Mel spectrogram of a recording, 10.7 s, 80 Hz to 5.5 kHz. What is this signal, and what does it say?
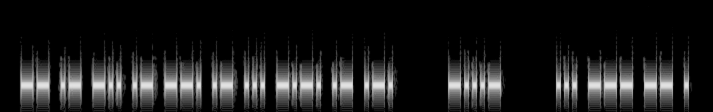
Morse code, heard as a keyed tone, about 20 wpm, 700 Hz. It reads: MADAGASCAR <BT> SOME
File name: UK MASTER QSOs TRAINING / 20WPM / UK MASTER QSOs 0012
